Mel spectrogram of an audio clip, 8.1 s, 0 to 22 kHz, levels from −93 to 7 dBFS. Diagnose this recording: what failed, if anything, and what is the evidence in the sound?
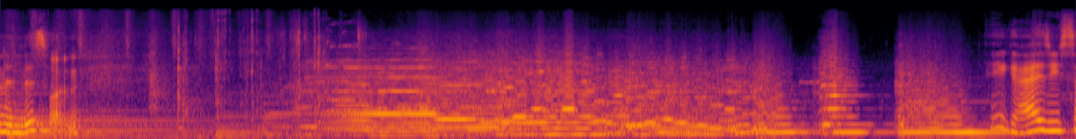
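No audible faults detected.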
